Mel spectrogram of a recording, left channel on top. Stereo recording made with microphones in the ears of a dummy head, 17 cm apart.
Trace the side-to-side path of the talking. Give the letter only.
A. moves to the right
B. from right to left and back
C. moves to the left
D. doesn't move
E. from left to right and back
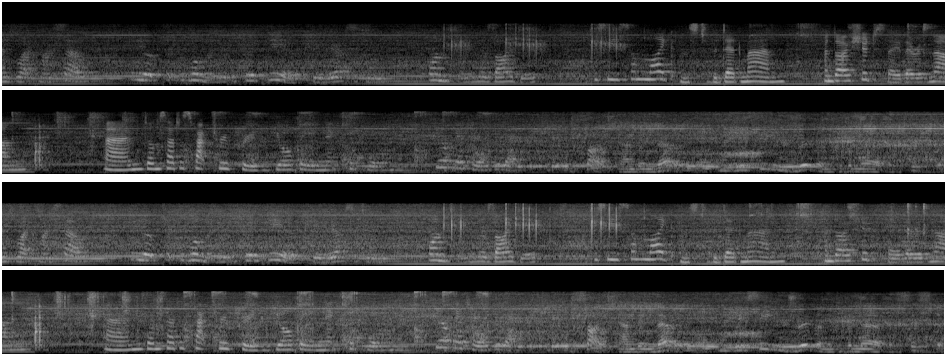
B.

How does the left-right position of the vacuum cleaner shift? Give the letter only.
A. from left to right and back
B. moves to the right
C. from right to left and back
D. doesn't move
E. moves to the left
E.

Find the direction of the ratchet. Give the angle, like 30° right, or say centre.
50° right.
